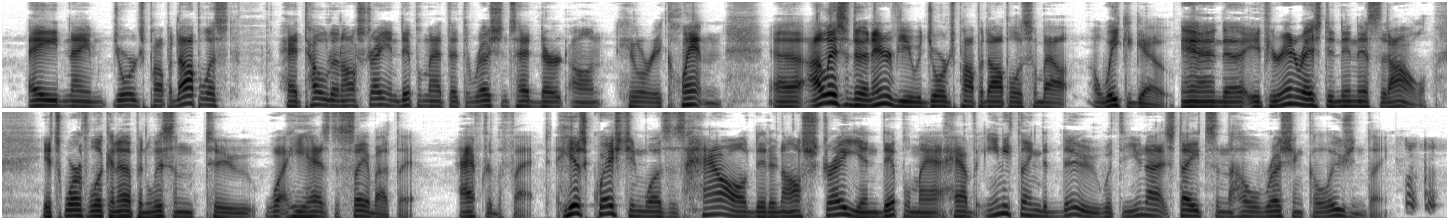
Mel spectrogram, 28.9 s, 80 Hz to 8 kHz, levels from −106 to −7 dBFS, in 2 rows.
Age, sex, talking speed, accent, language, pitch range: 30-49, male, 160 wpm, American, English, 125-160 Hz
